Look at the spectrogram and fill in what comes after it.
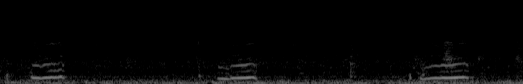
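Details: Soft snoring from a sleeping Netherland Dwarf rabbit: three brief nasal squeaks, each rising then dipping, spaced roughly two seconds apart over a quiet low rumble.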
